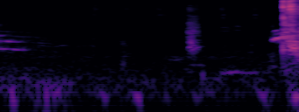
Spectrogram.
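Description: A cat meows briefly and faintly at the start, then quieter stirrings follow, with a sharp noise at the very end.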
